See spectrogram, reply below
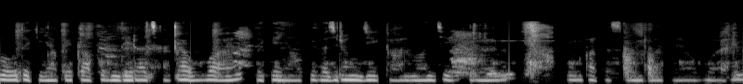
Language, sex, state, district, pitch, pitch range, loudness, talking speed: Hindi, female, Bihar, Muzaffarpur, 195 Hz, 190-205 Hz, -23 LUFS, 185 wpm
